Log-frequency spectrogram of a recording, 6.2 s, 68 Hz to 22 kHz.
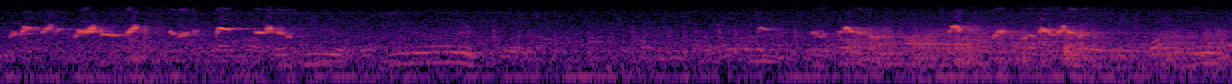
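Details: Red-whiskered bulbul singing while being trapped with a lure bird, 10 December 2017: two clear runs of quick, bubbly whistled phrases separated by a short pause, with fainter lower chirps from other birds nearby.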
